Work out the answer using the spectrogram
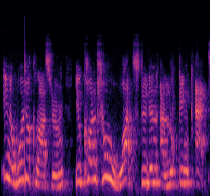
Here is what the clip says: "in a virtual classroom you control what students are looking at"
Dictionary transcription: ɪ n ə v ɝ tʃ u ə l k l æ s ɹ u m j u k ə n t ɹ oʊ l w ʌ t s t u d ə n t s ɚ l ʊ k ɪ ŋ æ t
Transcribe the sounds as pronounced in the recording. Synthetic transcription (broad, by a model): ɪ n ə w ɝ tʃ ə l k l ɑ s ɹ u m j u k ə n t ɹ oʊ l w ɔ t s t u d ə n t ɚ l ʊ k ɪ ŋ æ t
